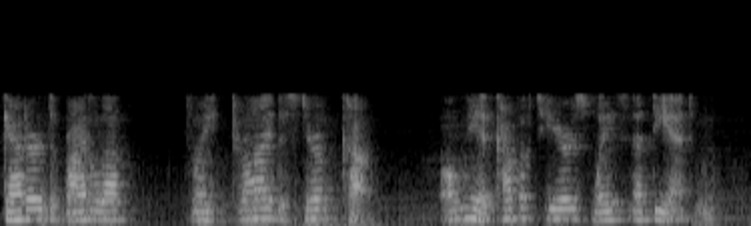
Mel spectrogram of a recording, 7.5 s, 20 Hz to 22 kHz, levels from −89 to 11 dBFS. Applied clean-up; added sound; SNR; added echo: neural separator model SepFormer DNS4.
